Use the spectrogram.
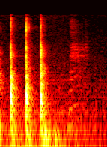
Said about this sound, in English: In communist countries, you keep your mouth shut, or you get that knock on the door.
